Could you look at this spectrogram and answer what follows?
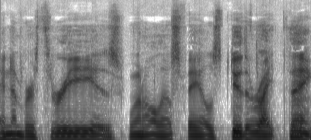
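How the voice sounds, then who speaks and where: A man with a Midwestern American accent talks at a moderate pace and fairly low pitch against a quiet background. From US Midwest, Lincoln, Nebraska. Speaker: former city council member. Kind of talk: radio interview. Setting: radio studio.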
